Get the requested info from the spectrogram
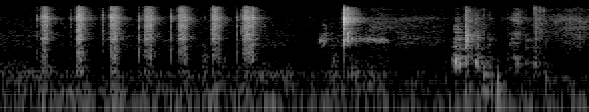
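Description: Nail buffer block rubbed back and forth over a fingernail in quick, even strokes, about five a second, roughening the nail to remove its shine so the press-on will adhere. The strokes stop about two seconds in, followed by a single brief sharper sound.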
